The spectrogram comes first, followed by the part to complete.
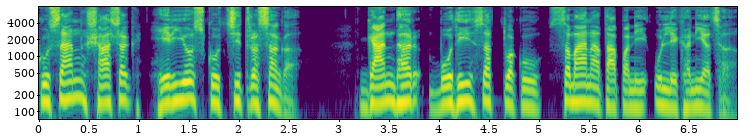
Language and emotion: Nepali, neutral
